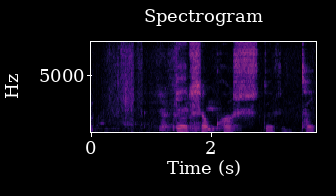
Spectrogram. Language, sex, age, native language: Icelandic, male, 8, Icelandic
